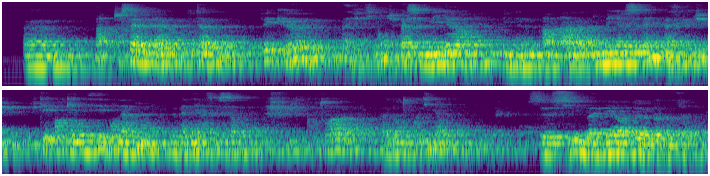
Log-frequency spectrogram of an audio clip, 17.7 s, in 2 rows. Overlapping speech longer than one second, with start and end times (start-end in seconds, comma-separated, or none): none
